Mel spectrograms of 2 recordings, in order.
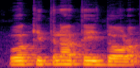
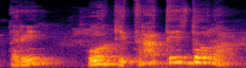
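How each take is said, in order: First: It is said in a flat, plain tone. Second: It is said with excited, admiring exclamation.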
